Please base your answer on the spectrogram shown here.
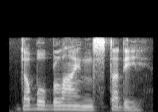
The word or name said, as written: double-blind study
